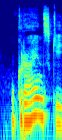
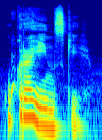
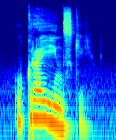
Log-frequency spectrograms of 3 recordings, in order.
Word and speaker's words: украинский: Те, у кого русский язык родной, часто делают ошибку в ударении. Вот так. Они говорят «украинский язык». Правильное ударение легко запомнить. Украина, украинский. Еще раз. Украина, украинский. Слышите, как похоже?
